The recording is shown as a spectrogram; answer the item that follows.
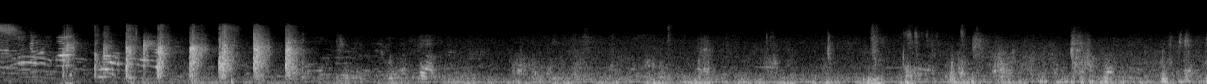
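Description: Candlepin bowling alley: a quick run of sharp clattering knocks in the first three seconds, then a steady low rumble with scattered knocks and faint voices.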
